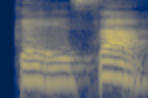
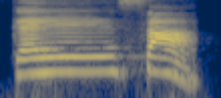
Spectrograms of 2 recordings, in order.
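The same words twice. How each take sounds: First: Said in the usual way. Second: कैसा said louder with an open ऐ; demo word. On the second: Shown as a demonstration. Teacher calling out कैसा clearly. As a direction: stress the ऐ in कैसा. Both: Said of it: "तो ये हो जाता है कै".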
